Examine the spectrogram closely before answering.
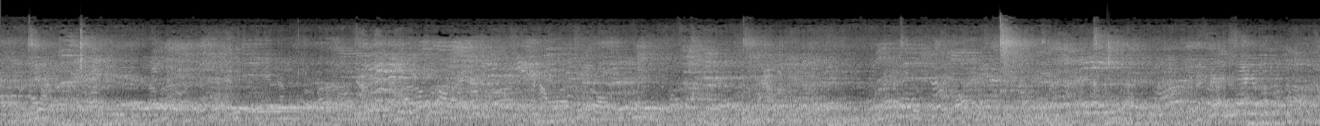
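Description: A crowd of players chatters and calls out across a large echoing hall.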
